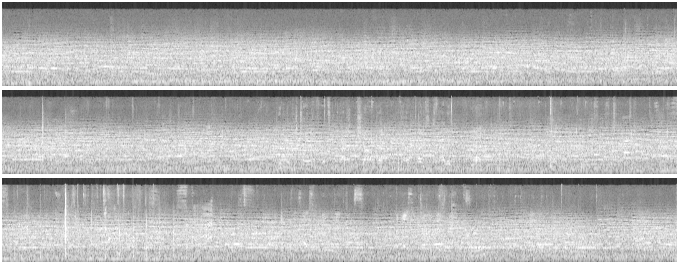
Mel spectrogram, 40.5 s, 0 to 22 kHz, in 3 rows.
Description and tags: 130216 - AMB EXT -Lower Thames St Chapel bells
Recording made on 16th feb 2013, with Zoom H4n X/y 120º integrated mics.
Hi-pass filtered @ 80Hz. No more processing
@ Backside of St Magnus the Marty's church of england. near river Thames.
